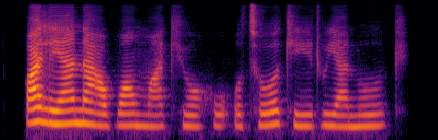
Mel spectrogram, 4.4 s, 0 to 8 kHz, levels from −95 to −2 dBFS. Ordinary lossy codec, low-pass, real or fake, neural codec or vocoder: none; 7.2 kHz; fake; codec, 16 kHz, 0.2 kbps, FocalCodec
